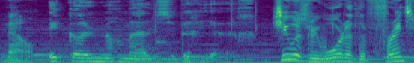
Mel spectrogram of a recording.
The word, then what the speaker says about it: École Normale Supérieure: So you're going to listen to her pronounce the school right now. École Normale Supérieure.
